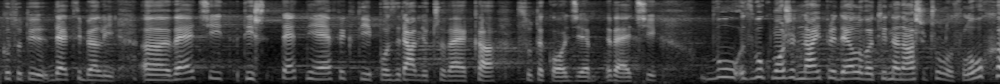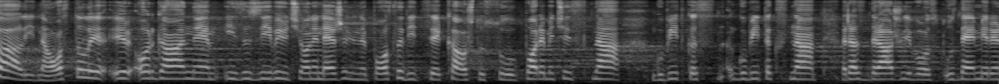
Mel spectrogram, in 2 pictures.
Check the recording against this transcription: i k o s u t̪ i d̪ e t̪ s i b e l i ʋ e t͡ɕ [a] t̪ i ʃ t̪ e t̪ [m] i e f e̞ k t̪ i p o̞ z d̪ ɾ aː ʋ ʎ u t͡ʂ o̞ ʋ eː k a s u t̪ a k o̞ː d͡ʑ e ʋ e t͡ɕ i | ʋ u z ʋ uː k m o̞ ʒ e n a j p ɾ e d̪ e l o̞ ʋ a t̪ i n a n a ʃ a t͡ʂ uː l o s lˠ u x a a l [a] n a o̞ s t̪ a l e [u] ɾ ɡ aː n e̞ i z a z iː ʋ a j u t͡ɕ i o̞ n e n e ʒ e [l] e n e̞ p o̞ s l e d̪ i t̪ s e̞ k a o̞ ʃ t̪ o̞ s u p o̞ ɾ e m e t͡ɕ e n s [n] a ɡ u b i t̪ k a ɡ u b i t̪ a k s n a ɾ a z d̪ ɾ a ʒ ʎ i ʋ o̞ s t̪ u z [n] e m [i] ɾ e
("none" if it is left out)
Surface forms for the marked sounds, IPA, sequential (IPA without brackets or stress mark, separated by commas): i, n, i, o, ʎ, n, n, i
